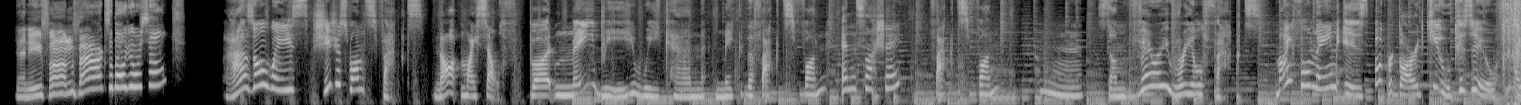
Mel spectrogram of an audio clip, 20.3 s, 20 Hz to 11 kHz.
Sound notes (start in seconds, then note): 12.3 in bot's voice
